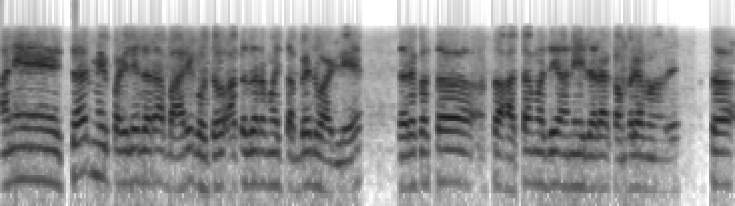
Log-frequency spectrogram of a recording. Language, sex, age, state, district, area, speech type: Marathi, male, 18-30, Maharashtra, Thane, urban, conversation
